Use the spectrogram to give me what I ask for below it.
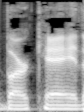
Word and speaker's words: Barkay: who is the co-managing partner of Barkay. It's spelled like bark, but it's called Barkay.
